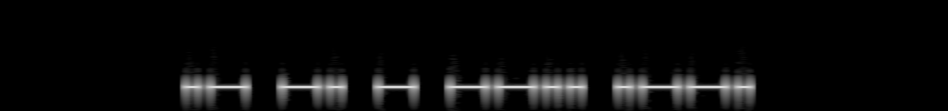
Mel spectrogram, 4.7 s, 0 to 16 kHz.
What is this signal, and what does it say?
Morse code, heard as a keyed tone, about 20 wpm, 700 Hz. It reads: ANTZP
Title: Code Groups - 5 Letters - 20wpm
